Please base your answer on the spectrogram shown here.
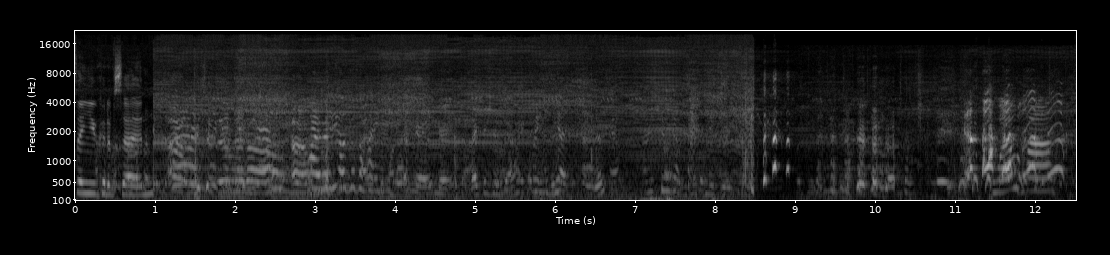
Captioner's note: hair clipper buzzing, loud talking and laughter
